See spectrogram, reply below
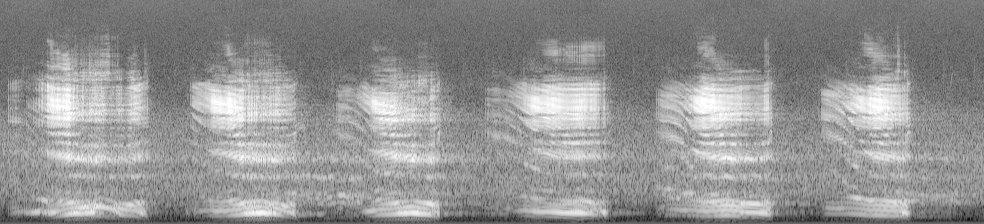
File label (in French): Brame du cerf en Cantal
